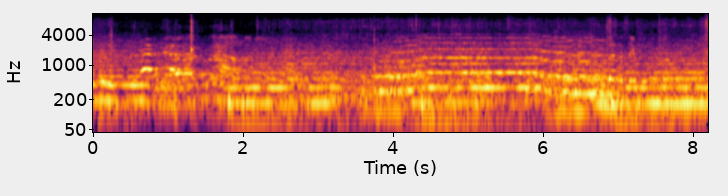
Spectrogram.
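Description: A band playing a slow tune in long held notes, with a low bass part coming in about two seconds in, over the talk of a crowd.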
